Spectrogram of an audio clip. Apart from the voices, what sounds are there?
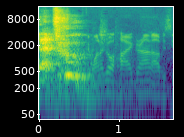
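sneeze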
